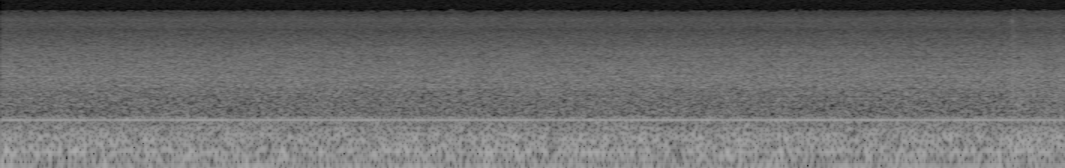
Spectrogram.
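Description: Steady low room hum with one faint constant tone running underneath; no distinct sounds stand out.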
